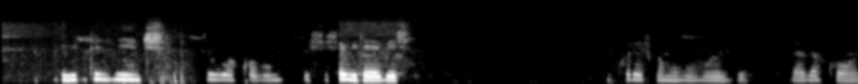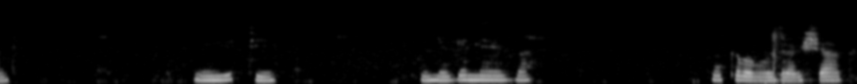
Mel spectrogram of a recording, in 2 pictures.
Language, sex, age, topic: Kinyarwanda, female, 18-24, health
